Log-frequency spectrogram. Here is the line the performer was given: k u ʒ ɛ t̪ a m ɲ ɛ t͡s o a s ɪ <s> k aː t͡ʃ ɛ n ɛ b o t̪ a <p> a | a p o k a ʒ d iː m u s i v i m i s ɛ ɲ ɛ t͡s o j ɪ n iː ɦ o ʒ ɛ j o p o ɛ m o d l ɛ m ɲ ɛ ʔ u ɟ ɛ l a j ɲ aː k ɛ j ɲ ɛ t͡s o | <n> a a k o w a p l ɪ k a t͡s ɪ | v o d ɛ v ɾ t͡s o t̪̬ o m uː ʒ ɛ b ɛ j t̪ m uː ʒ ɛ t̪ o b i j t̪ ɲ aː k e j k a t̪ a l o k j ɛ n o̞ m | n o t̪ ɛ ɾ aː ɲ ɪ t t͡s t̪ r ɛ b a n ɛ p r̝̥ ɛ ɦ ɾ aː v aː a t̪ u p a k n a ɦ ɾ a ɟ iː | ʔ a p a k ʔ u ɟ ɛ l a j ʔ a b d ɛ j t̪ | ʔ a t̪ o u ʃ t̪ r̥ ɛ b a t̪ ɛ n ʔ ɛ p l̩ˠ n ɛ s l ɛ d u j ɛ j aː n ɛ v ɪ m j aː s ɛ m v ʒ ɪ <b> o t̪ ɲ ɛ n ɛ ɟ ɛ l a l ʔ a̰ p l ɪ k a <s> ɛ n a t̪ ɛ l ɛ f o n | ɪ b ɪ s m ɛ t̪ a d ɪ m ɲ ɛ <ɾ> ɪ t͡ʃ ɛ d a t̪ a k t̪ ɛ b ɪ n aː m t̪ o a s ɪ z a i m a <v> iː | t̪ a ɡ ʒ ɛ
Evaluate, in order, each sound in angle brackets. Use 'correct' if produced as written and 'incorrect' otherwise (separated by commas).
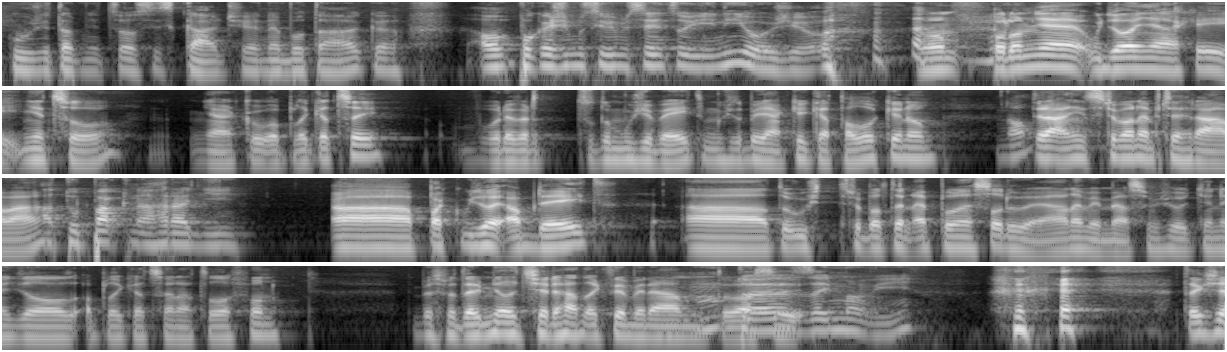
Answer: correct, incorrect, incorrect, incorrect, incorrect, incorrect, correct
